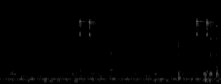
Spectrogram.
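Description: A few computer mouse clicks in a quiet room: a pair just under a second in and another couple near the end.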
